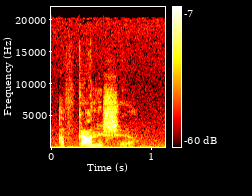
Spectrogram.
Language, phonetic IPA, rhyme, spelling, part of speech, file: German, [afˈɡaːnɪʃɐ], -aːnɪʃɐ, afghanischer, adjective, De-afghanischer.ogg
- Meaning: 1. comparative degree of afghanisch 2. inflection of afghanisch: strong/mixed nominative masculine singular 3. inflection of afghanisch: strong genitive/dative feminine singular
